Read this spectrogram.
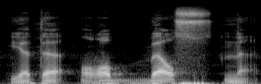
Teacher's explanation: تا کو باریک، را کو موٹا، صاد کو موٹا، ٹھیک ہے، نون کو لمبا نہیں کرنا۔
